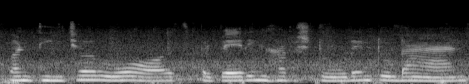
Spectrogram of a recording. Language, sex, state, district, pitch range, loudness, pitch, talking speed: English, female, Andhra Pradesh, Sri Satya Sai, 175-190 Hz, -15 LUFS, 185 Hz, 100 wpm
